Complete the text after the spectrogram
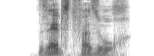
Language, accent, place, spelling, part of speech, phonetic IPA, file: German, Germany, Berlin, Selbstversuch, noun, [ˈzɛlpstfɛɐ̯ˌzuːx], De-Selbstversuch.ogg
- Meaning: self-experimentation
